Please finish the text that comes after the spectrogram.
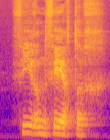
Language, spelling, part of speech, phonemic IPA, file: Dutch, vierenveertig, numeral, /ˈviːrənˌveːrtəx/, Nl-vierenveertig.ogg
- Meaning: forty-four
